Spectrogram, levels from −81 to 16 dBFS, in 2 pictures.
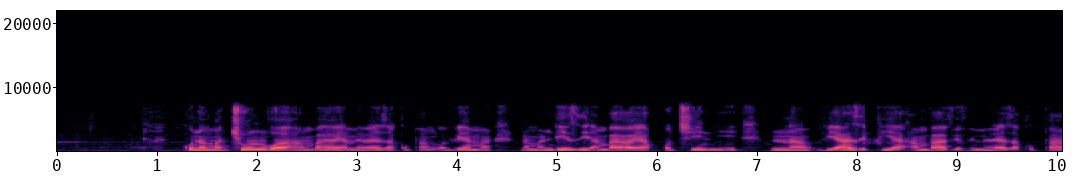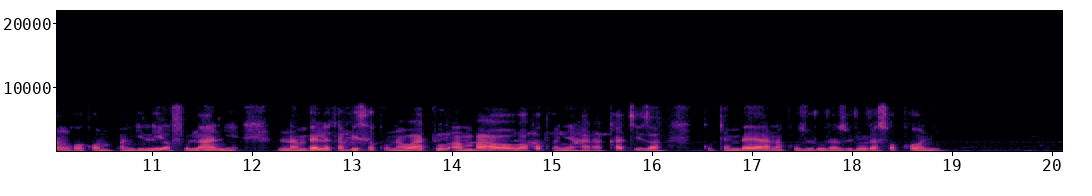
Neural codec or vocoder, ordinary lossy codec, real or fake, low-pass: vocoder, 22.05 kHz, 80 mel bands, Vocos; Opus, 24 kbps; fake; 7.2 kHz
